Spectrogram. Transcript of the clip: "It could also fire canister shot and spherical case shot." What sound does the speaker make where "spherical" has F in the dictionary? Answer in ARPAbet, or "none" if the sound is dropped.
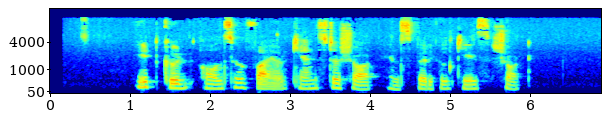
P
